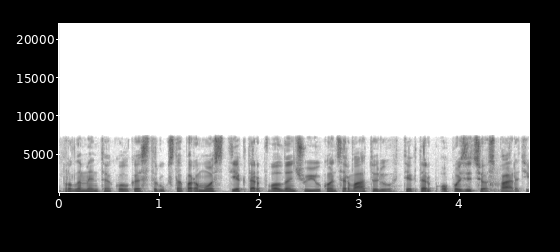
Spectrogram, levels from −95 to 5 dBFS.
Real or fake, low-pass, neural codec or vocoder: real; 7.2 kHz; none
